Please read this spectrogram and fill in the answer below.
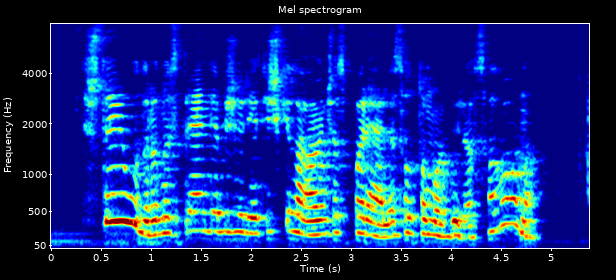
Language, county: Lithuanian, Tauragė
